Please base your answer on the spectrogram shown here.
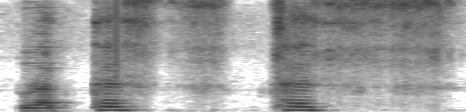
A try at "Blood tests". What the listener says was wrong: Yeah, you don't have to make it too long. Listen carefully. Test.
